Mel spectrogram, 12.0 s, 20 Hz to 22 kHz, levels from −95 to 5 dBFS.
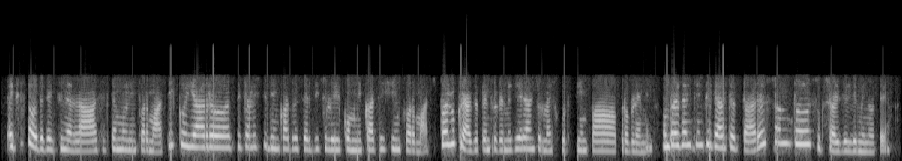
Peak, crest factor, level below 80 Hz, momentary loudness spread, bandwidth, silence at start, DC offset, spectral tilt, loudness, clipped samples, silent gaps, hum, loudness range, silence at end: -4 dBFS; 16 dB; -58 dBFS; 8 LU; 7.8 kHz; 0.1 s; under 0.1%; -7.5 dB/octave; -20 LUFS; under 0.1%; none; none; 2 LU; 0.15 s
